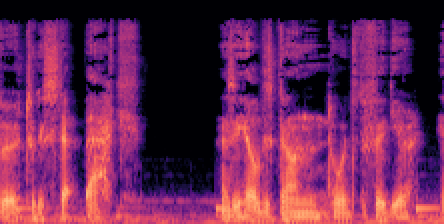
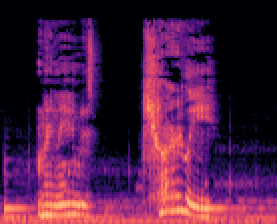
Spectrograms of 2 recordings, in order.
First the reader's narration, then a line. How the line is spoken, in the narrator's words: replied timidly, speaking in the voice of a small child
